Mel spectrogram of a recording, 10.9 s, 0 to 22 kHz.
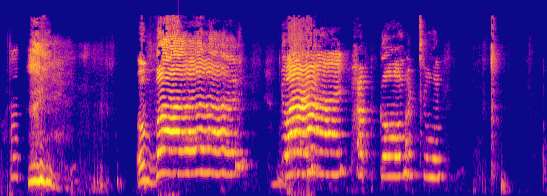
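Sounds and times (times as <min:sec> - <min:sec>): child singing high notes: 0:02.8 - 0:08.9.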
